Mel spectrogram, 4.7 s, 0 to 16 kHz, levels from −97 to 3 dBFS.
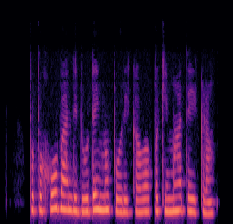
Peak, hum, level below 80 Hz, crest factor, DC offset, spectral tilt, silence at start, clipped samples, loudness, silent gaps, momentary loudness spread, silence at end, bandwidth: -12 dBFS; none; -78 dBFS; 14 dB; under 0.1%; -9 dB/octave; 0.6 s; under 0.1%; -27 LUFS; none; 9 LU; 0.4 s; 6.2 kHz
